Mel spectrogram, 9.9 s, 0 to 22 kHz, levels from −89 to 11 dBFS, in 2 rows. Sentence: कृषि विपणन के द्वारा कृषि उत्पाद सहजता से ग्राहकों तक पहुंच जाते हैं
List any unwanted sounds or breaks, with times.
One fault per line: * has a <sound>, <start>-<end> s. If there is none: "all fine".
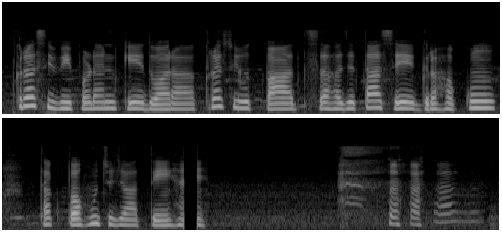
* has a dropout, 6.8-6.9 s
* has a laugh, 8.3-9.8 s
